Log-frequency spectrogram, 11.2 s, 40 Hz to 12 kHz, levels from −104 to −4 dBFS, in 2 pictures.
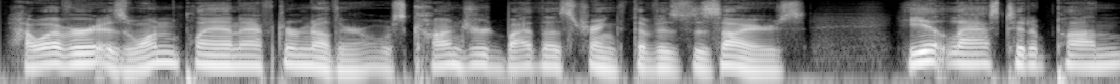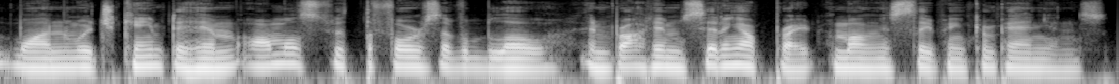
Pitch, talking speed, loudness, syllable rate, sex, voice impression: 130 Hz, 215 wpm, -20 LUFS, 5.8 syllables/s, male, masculine, adult-like, tensed, powerful, clear, fluent, cool, intellectual, refreshing, friendly, lively, kind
